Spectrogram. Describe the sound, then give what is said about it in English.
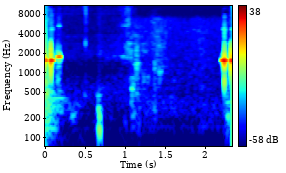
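A mobile phone rings with short electronic beeping tones, one brief burst at the start and a quick run of three beeps at the end, with near-silence in between. “Is that my phone coming through? No, it's someone from the UK hitting me up.”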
